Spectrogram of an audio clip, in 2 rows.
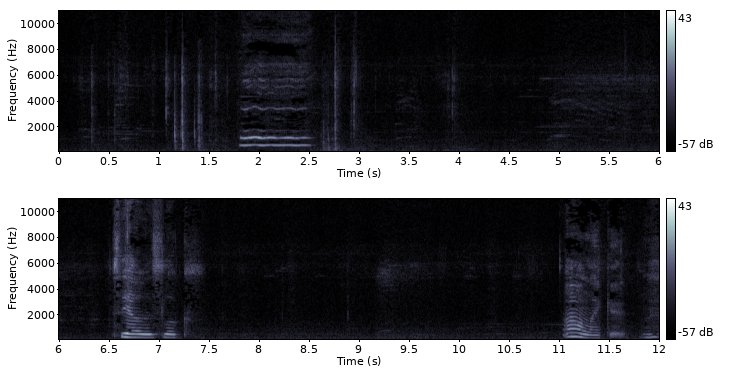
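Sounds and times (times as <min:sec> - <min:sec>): clicks and taps of plastic object: 0:00.3 - 0:01.7.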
